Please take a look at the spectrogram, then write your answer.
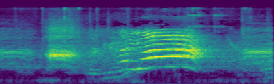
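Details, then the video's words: Pet Indian ringneck parakeet, chirping while eating food, gives a drawn-out harmonic rising and falling call between shorter nasal notes, loud and close in a quiet room. "Cute parrot eating food 🥑 parrot chirping voice cloudly Best Talking Ringneck parrot sound"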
